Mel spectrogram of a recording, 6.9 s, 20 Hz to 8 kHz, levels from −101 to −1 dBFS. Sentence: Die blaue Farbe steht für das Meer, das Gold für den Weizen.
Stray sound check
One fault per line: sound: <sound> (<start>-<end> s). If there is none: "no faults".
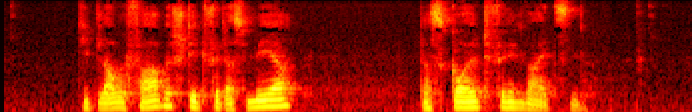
no faults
